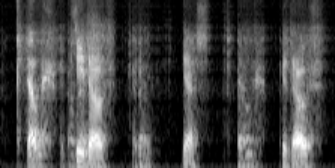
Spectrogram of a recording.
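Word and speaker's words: קדוש: Kadosh. Kadosh?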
